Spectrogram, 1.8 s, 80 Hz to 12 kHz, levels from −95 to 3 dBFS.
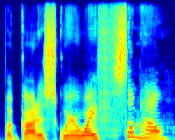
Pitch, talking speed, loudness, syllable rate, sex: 265 Hz, 170 wpm, -18 LUFS, 5.7 syllables/s, female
